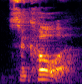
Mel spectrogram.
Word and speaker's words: Sikoa: Sikoa. Solo Sikoa. I believe that's how you pronounce it.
